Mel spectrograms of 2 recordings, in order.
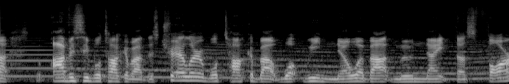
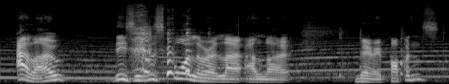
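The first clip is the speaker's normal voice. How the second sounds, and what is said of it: Put-on Cockney accent. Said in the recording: “Let's hear this in a Cockney accent”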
